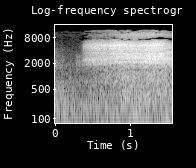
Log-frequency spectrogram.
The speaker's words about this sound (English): I thought I heard something. Like a window sliding open.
